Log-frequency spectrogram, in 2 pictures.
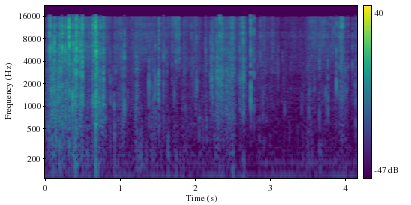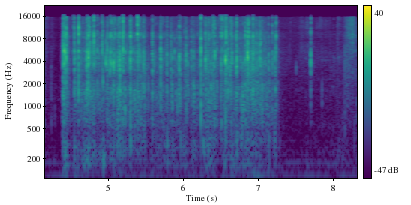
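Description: Crinkling and rustling of plastic bags and packaging as a piece of luggage is rummaged through by hand. It comes in two bouts: a short one at the start and a longer one from about halfway to near the end.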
